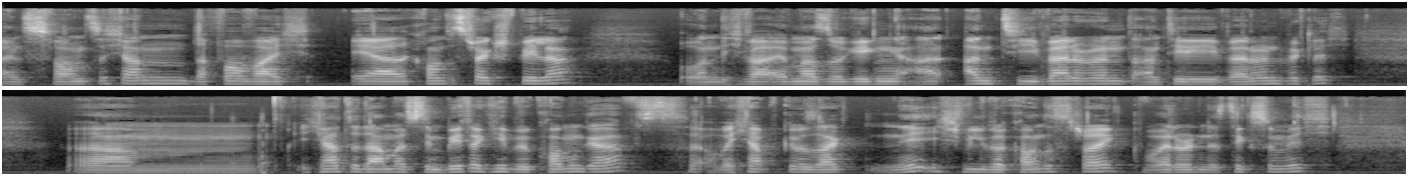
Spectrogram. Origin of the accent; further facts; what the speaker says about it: Bremen, Germany; Ich bin 19 Jahre alt, komme aus Bremen. Einer der wenigen Leute, die aus Bremen kommen.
